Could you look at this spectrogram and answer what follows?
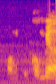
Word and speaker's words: Gombel: Gombel ya. Sebenarnya bacanya gombel apa gombel sih?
